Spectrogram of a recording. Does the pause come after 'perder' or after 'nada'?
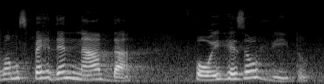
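after nada. There is a pause right after 'nada'. We will lose nothing; it was solved.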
